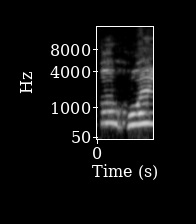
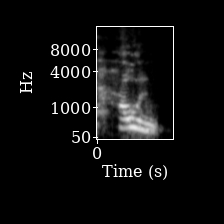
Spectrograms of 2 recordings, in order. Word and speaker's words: howl: हाँ, तो इसको होल नहीं बोलेंगे, इसका जो प्रोनाउंसिएशन है, ये वर्ड का जो उच्चारण है HOWL, इसे इंग्लिश में कहेंगे हाउल।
